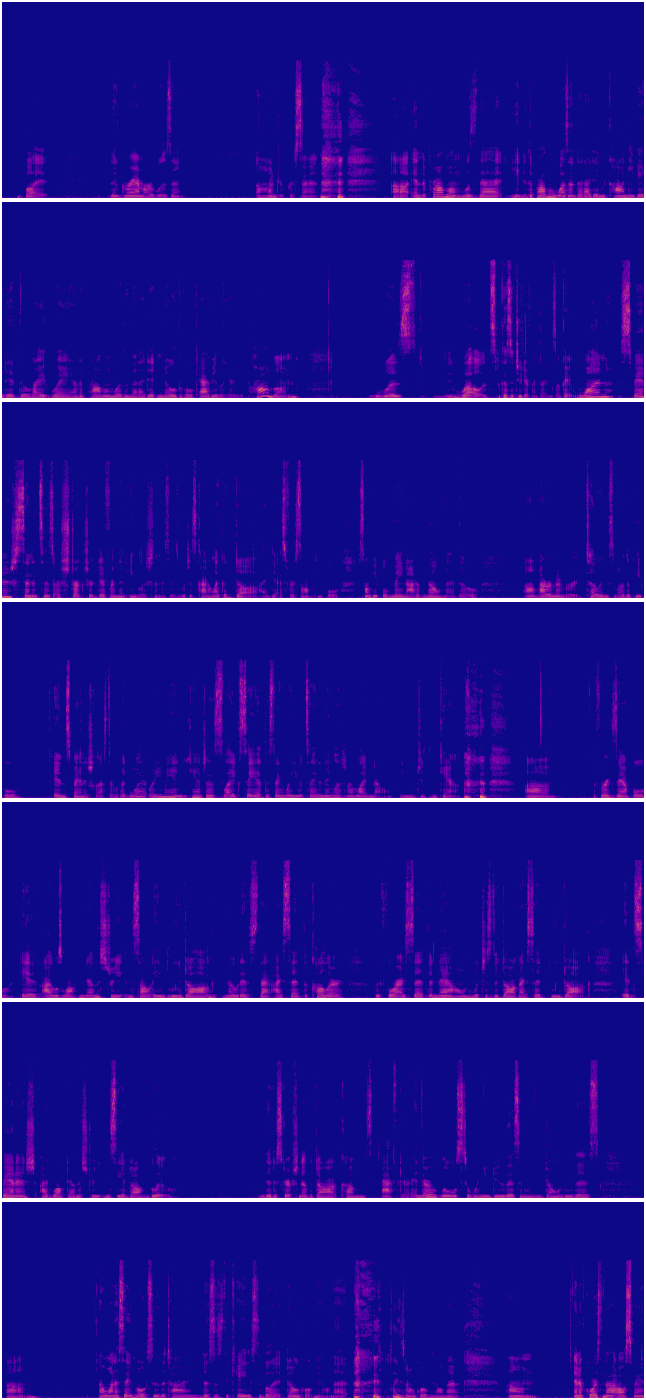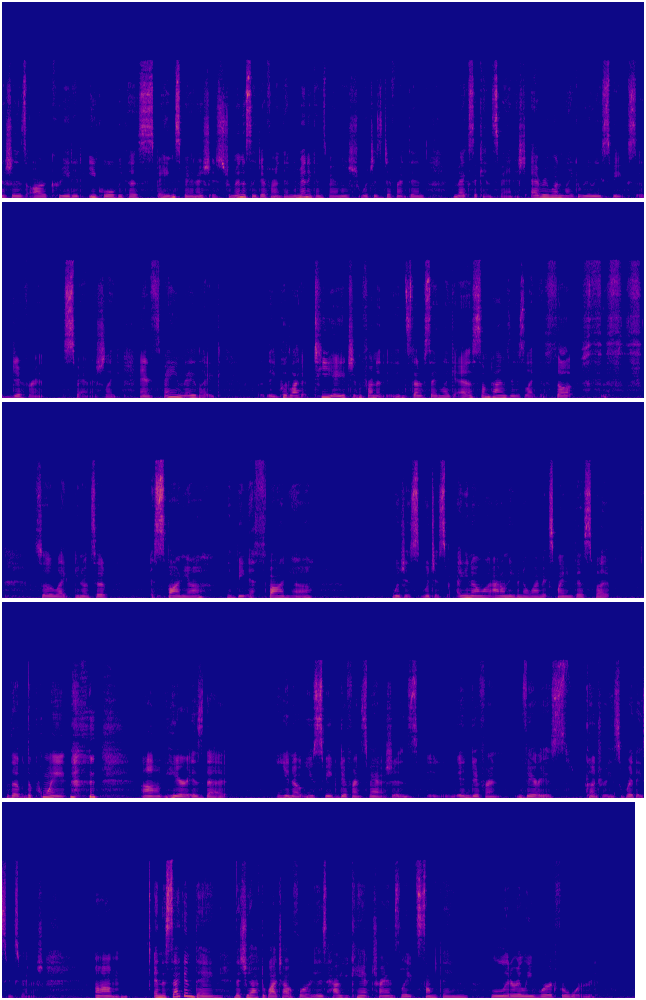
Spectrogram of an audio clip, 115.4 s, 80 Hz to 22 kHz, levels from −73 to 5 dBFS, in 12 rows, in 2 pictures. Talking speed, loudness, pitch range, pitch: 175 wpm, -41 LUFS, 160-190 Hz, 175 Hz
